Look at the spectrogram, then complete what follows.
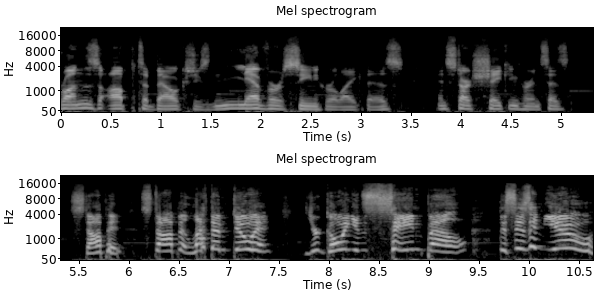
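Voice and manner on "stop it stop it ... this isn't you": shrill, very loud, very high, frightened pleading tone. Narrating a story: Colette shakes Belle and begs her, terrified pleading. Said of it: "very terrified".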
